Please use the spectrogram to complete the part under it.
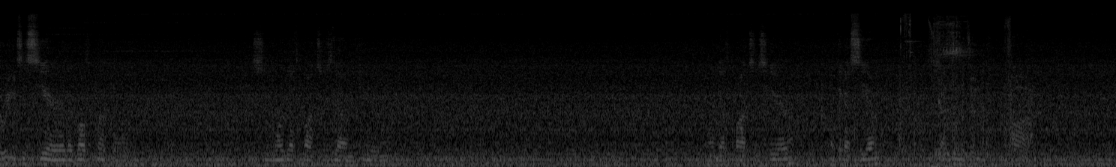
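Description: A young man talks calmly into a nearby microphone.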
